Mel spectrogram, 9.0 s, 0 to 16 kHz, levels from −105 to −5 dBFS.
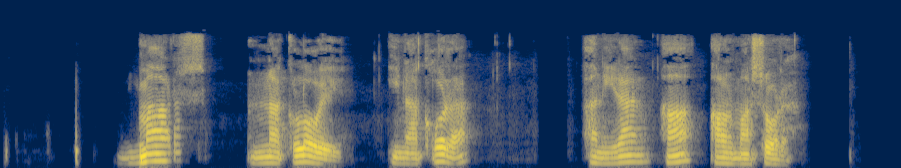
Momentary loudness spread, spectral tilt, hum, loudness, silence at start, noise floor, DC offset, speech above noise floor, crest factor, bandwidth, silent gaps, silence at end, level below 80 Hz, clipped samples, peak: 20 LU; -5 dB/octave; none; -18 LUFS; 1.2 s; -74 dBFS; under 0.1%; 57 dB; 18 dB; 7.8 kHz; 5.39-5.67 s; 1.05 s; -60 dBFS; under 0.1%; -2 dBFS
